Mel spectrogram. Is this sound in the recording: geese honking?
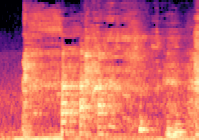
no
